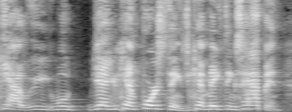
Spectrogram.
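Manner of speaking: mocking mom. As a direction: mimic mom brushing him off. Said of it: "my mom's like".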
